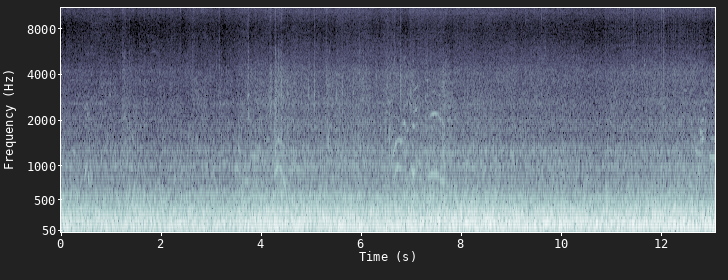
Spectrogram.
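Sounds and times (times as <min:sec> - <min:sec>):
jet engine cabin rumble: 0:00.0 - 0:13.0.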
